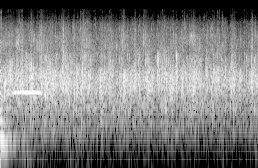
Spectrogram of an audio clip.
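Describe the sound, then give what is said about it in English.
A crowd applauds steadily, a dense wash of clapping with some cheering mixed in, sustained and fairly loud throughout with no pauses. “Make some noise”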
